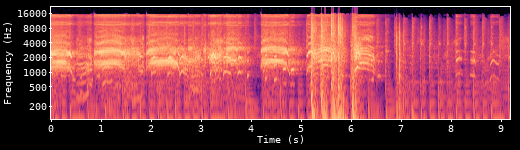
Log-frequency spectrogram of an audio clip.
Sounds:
music

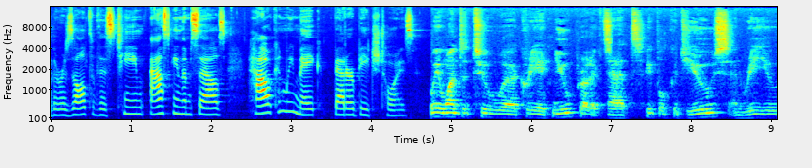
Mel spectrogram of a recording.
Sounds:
speech

